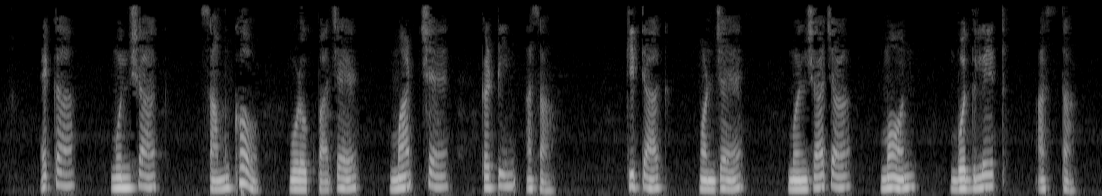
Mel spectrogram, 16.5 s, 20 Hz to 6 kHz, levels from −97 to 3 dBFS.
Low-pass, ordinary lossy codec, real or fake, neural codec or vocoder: 5.4 kHz; MP3, 24 kbps; real; none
